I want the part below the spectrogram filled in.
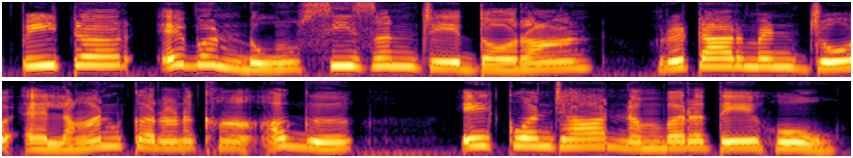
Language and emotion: Sindhi, neutral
